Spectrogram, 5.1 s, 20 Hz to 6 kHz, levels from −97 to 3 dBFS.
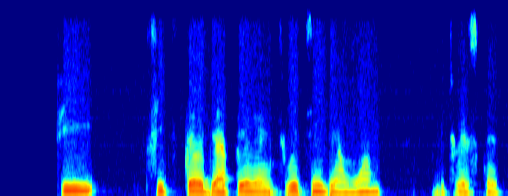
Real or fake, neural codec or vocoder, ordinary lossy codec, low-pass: real; none; Opus, 64 kbps; 5.4 kHz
